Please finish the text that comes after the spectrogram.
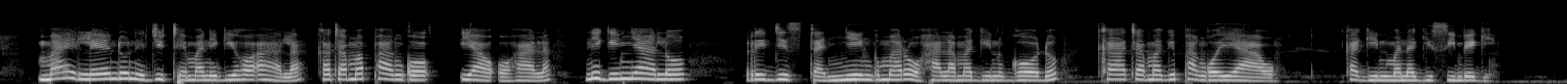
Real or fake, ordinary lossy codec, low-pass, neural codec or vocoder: real; MP3, 64 kbps; 7.2 kHz; none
